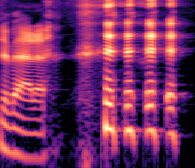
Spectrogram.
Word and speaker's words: Nevada: are the odds for Nevada right now Market is showing 92% for Trump to win Nevada Nevada got it you're pronouncing it wrong now it's Nevada chat is gonna punch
